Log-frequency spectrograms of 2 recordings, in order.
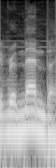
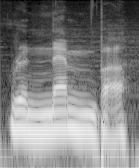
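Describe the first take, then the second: First: "remember" said normally; "remember" with the usual sound; correct spelling. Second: "remember" read slowly as the typo; "remember" slowly, as misspelt; typo pronounced. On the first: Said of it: "Daniel doesn't say". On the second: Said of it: "he says". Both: Shown as a demonstration.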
